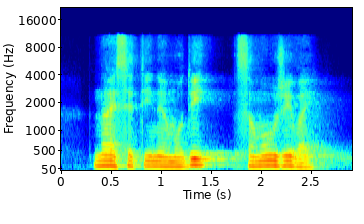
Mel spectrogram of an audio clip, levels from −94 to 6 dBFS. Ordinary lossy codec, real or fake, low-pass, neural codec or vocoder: MP3, 64 kbps; fake; 10.8 kHz; codec, 24 kHz, 0.5 kbps, DualCodec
